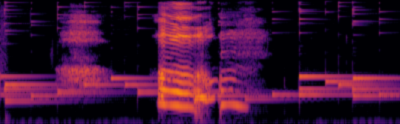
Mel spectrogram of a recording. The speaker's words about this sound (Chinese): 然后她爬上床，打了一个大大的哈欠。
